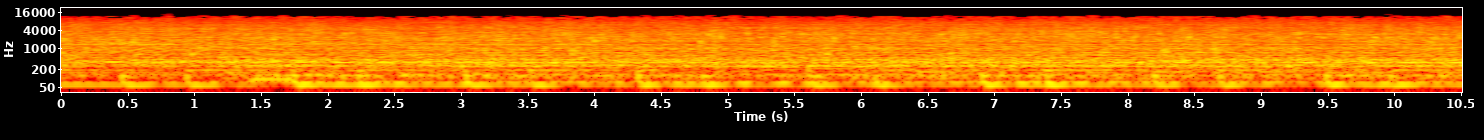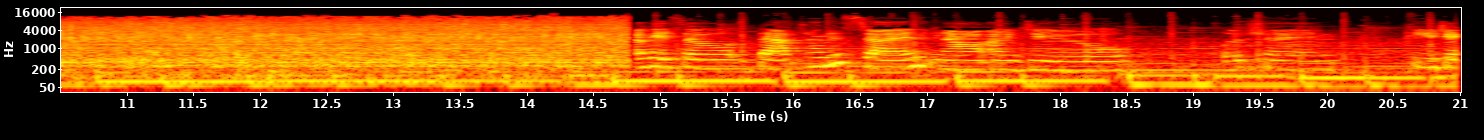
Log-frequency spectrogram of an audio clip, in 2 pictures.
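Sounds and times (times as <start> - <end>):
tap water running into bathtub: 0.0 - 14.8.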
